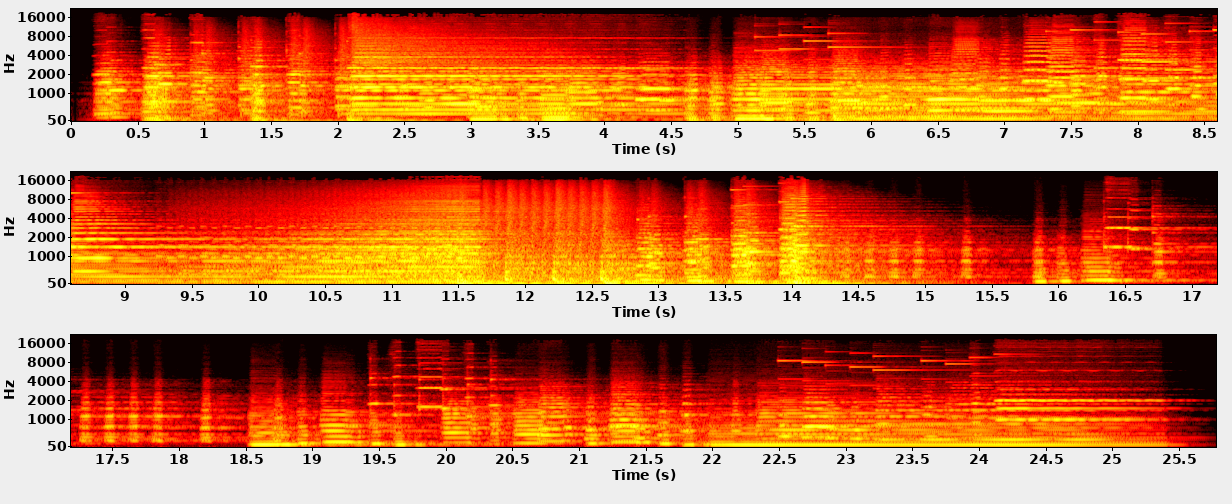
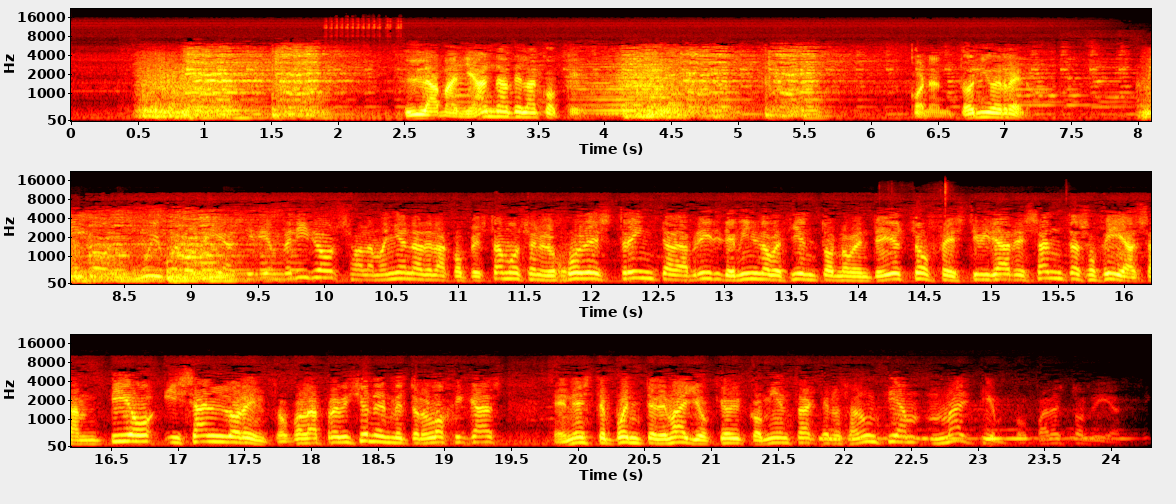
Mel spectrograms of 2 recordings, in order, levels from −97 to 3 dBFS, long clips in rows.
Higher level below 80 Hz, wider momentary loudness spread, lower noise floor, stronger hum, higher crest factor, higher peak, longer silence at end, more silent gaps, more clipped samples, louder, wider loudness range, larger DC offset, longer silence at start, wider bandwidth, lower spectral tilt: first, -34 dBFS vs -70 dBFS; first, 16 LU vs 12 LU; about the same, -41 dBFS vs -40 dBFS; neither; about the same, 20 dB vs 18 dB; about the same, 0 dBFS vs 0 dBFS; about the same, 0.35 s vs 0.35 s; neither; neither; about the same, -19 LUFS vs -18 LUFS; first, 11 LU vs 5 LU; neither; second, 0.15 s vs 0.45 s; first, 18 kHz vs 15 kHz; second, -4.5 dB/octave vs -6 dB/octave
